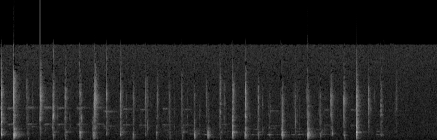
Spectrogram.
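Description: A wooden pestle pounds rapidly in a mortar.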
